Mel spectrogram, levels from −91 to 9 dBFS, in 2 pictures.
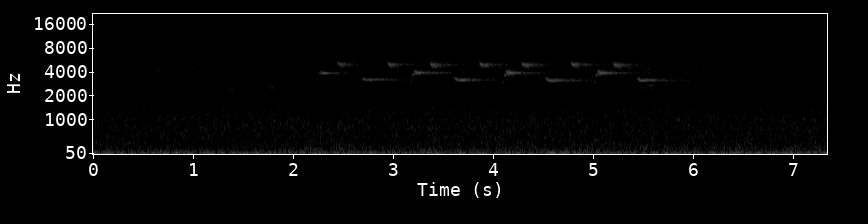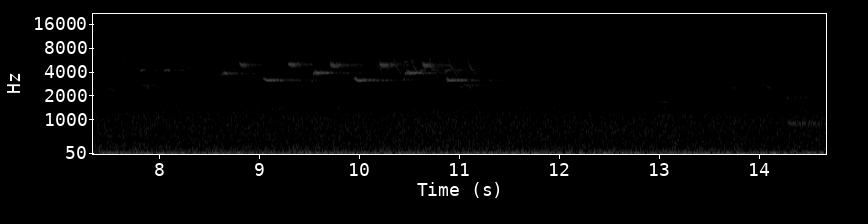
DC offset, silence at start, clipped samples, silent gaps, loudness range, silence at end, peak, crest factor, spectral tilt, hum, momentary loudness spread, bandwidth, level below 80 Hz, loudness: under 0.1%; 0 s; under 0.1%; none; 5 LU; 0 s; -52 dBFS; 16 dB; -1.5 dB/octave; none; 5 LU; 5.8 kHz; -72 dBFS; -65 LUFS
